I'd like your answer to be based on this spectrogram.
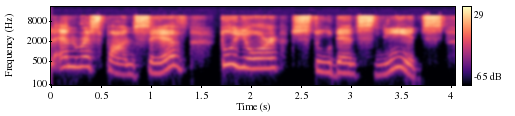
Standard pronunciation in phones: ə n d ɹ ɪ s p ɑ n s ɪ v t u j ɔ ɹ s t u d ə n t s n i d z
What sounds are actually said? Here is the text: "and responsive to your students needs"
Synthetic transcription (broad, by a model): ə n d ɹ ɪ s p ɑ n s ɪ v t u j ɔ ɹ s t u d ə n t s n i d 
